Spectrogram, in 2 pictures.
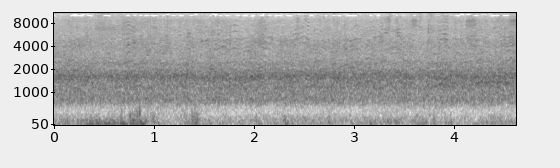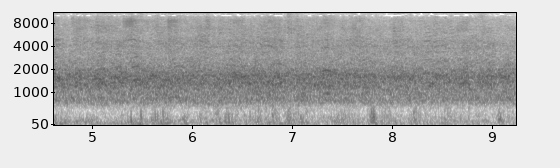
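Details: Huge migrating flock of snow geese passing through Bath, Pennsylvania, January 19, 2021. Continuous overlapping honks blend into a roaring wall of goose voices, with a brief low thump near the start.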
